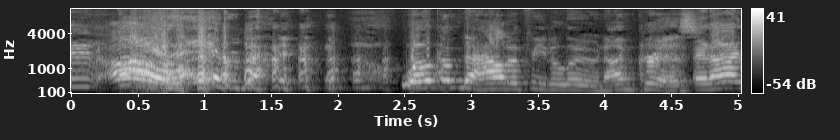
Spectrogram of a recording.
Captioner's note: laugh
